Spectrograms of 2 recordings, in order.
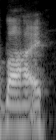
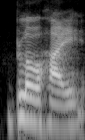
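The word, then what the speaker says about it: Blåhaj: The world can always use more Blahai. Or Blowhai is how it actually is pronounced, I believe. I always say Blahai. It's more like Dutch pronunciation, I guess.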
